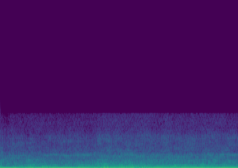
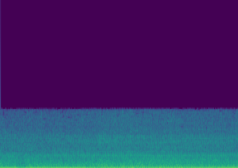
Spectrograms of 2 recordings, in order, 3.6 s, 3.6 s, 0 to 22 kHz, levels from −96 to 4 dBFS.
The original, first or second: second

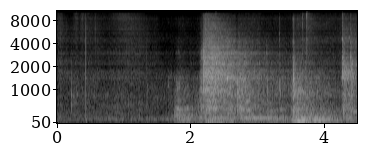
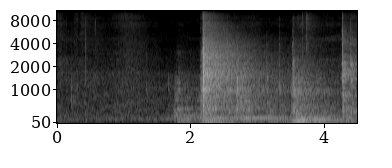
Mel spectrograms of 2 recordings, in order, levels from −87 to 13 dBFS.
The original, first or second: second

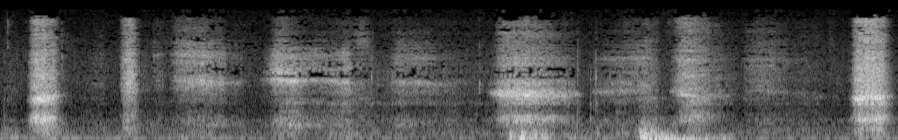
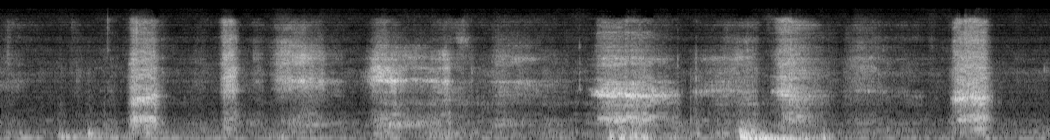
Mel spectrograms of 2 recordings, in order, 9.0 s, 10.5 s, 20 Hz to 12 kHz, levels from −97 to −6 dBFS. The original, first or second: first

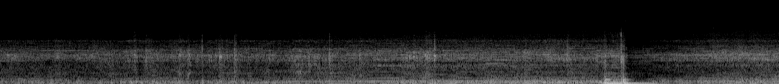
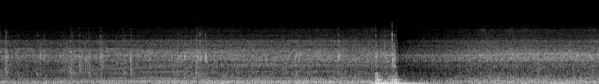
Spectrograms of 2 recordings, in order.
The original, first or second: second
